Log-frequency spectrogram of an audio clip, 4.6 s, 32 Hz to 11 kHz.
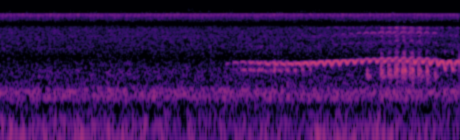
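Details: Tawny owl at night, 3 March 2018 around 21:14: after two seconds of low hum, a long wavering, tremolo hoot rises slightly in pitch and holds for over two seconds, strengthening toward the end.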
